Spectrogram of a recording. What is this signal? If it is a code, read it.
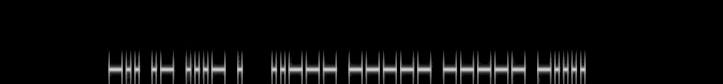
Morse code, heard as a keyed tone, about 28 wpm, 700 Hz. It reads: DAVE 2006
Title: CWT Exchange 28wpm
